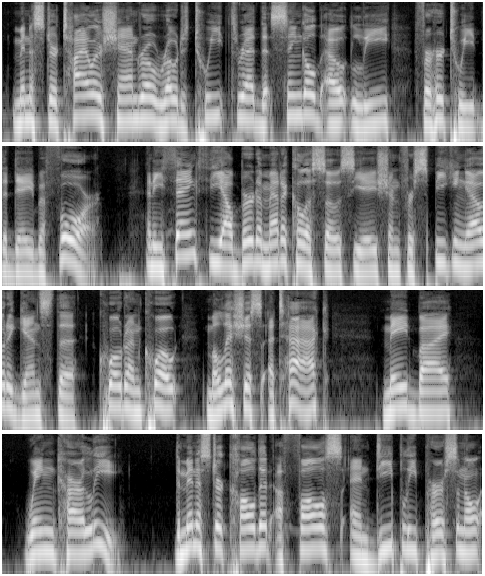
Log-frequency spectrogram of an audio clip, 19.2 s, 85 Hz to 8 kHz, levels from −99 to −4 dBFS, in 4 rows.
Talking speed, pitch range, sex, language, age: 145 wpm, 125-180 Hz, male, English, 30-49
